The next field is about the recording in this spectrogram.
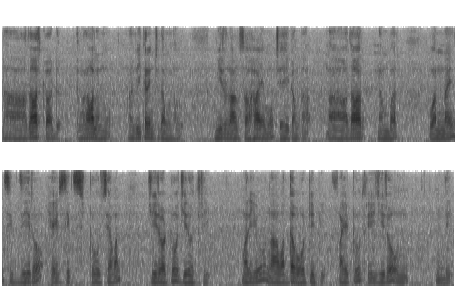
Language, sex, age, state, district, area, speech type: Telugu, male, 60+, Andhra Pradesh, Krishna, urban, read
